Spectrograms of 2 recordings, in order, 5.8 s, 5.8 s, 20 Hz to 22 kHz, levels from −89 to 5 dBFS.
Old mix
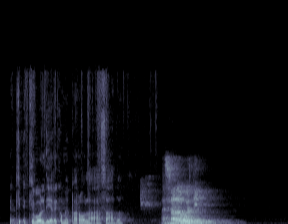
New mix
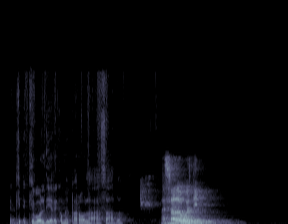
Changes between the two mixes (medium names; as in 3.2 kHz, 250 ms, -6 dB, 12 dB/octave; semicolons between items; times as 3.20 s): first voice -10.5 dB; second voice: send -7.0 dB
